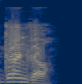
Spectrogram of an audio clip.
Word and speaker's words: Guerneville: I think that's how you say it, Guerneville. Guerneville? – Yeah, no, you're right, Guerneville. – Guerneville, okay, yeah.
